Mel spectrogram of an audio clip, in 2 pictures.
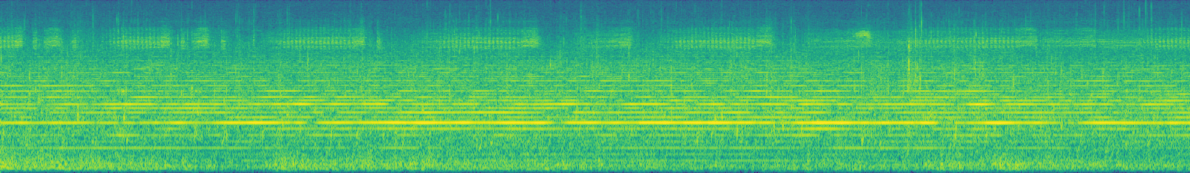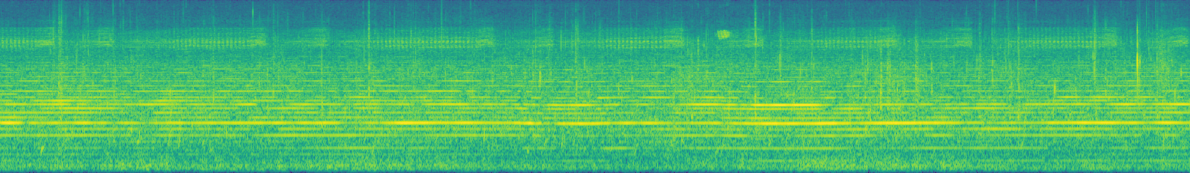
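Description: Small waves lapping against a low concrete shore edge, under a steady droning hum made of several held tones and a high buzzing that comes and goes every second or so.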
